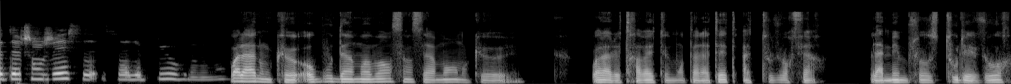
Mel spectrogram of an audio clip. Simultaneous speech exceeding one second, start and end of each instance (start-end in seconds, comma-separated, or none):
none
